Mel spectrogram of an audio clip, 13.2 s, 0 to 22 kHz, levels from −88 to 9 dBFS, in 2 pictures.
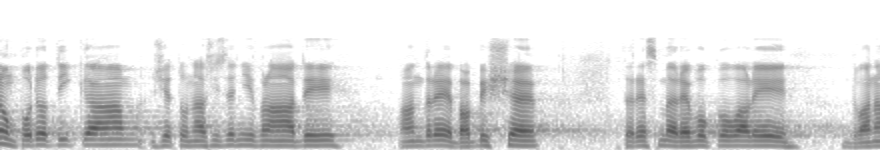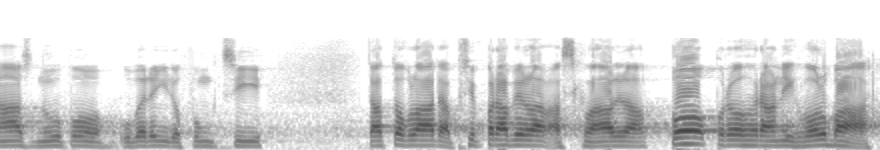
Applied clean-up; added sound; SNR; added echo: none; none; none; none.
